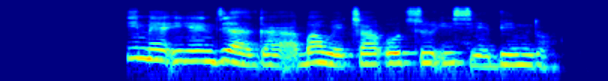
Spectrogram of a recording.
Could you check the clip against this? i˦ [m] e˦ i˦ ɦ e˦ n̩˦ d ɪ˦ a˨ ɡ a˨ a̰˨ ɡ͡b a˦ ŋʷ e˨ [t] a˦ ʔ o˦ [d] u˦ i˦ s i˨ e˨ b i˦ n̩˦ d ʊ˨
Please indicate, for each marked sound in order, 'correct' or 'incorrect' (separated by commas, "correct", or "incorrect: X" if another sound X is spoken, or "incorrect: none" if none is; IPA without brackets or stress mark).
correct, incorrect: t͡ʃ, incorrect: t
